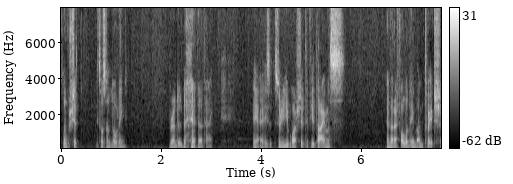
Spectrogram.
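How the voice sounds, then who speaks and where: A calm, soft-spoken man chatting casually while streaming a game, rambling and thinking aloud with many fillers. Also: low-pitched. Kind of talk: casual gaming stream chat.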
